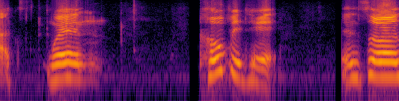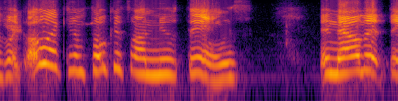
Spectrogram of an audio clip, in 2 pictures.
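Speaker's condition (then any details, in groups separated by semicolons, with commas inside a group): Cerebral palsy; speech therapy in childhood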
